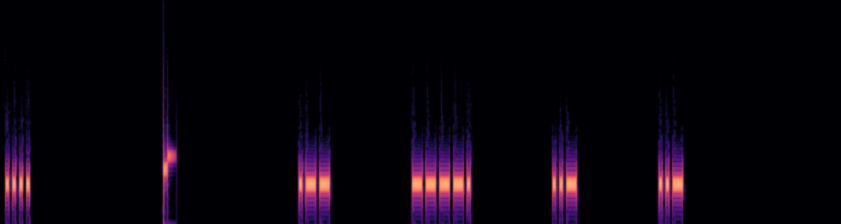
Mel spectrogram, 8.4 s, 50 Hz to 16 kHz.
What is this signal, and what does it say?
Morse code, heard as a keyed tone, about 36 wpm, spaced as for 10 wpm, 700 Hz. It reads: H W9UU
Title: USA Call Signs - 4 Characters - 8x Character Spacing - 35wpm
